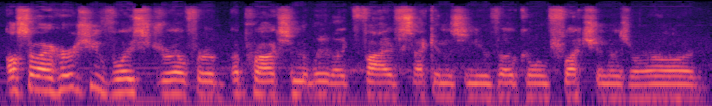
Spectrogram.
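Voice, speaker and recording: A man's voice: on the high side, fairly even intonation, a little fast, darkish tone, soft background music, rough recording. A man playing in a tabletop game, talking bluntly and animatedly with his friends after the session. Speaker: player. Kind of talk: casual post-session chat.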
